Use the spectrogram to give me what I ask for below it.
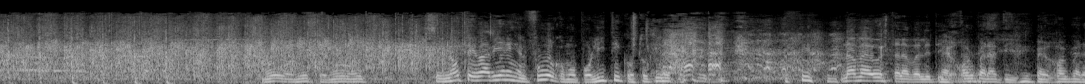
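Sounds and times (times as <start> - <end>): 
applause: 0.0 - 5.2
speech: 2.6 - 10.8
laughter: 6.4 - 9.2.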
